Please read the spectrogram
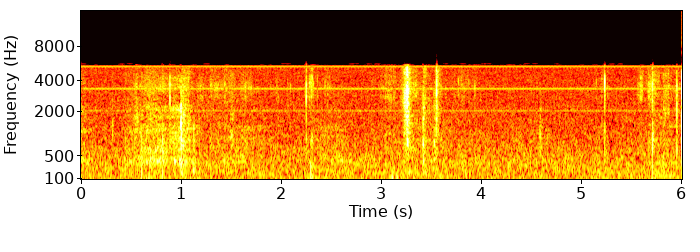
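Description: Steady low hiss with a few short, light clicks and taps scattered through it, about six in all, two close together a little past three seconds.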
